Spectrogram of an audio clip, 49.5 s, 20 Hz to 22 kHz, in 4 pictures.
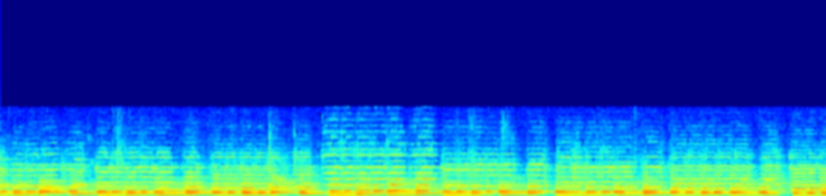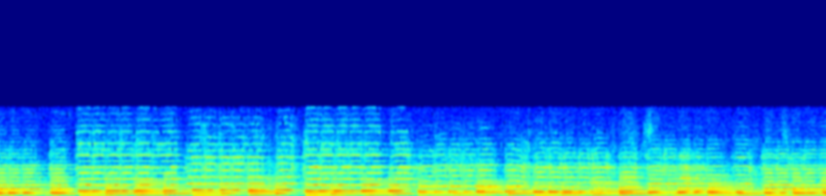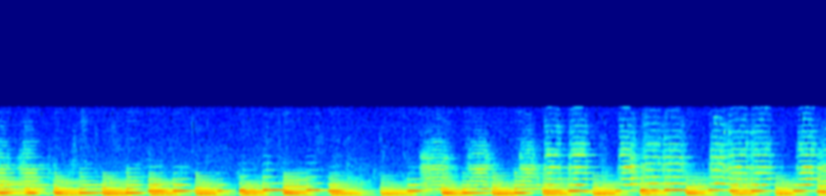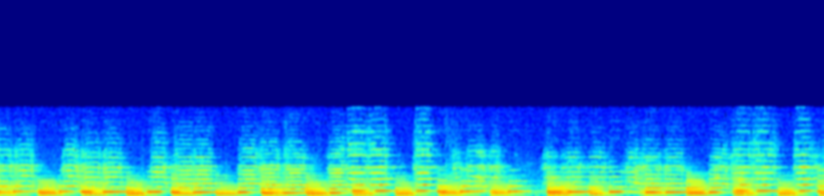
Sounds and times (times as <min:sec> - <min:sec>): Violin, fiddle: 0:00.0 - 0:27.8, 0:29.9 - 0:49.5.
